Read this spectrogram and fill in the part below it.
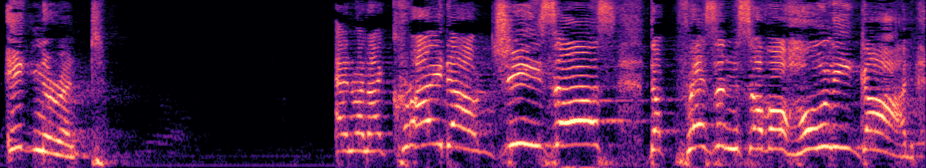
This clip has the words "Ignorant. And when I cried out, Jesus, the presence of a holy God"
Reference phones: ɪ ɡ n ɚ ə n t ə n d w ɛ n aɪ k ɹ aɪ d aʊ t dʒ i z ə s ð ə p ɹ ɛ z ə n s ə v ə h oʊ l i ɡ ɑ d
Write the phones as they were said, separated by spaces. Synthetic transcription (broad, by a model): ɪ ɡ n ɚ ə n t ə n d w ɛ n aɪ k ɹ aɪ d aʊ t dʒ i z ə s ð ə p ɹ ɛ z ə n s ə v ə h oʊ l i ɡ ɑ d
